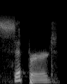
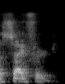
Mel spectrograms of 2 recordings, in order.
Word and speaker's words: Seifert: I thought it was Sippard. No, Seifert.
